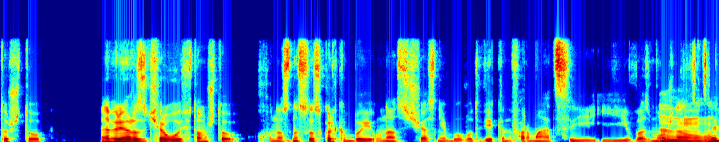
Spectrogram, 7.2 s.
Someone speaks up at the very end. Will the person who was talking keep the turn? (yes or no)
yes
